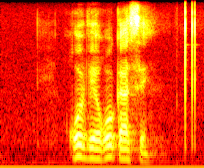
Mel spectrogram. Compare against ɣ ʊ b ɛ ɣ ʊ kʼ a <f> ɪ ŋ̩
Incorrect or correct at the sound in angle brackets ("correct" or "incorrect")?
incorrect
